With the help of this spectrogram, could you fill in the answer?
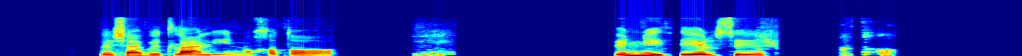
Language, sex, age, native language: Icelandic, female, 40-49, Icelandic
